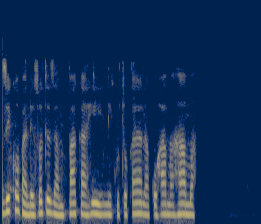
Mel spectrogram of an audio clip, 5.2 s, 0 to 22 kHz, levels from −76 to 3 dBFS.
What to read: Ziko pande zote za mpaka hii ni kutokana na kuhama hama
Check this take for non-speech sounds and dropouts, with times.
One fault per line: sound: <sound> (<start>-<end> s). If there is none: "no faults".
no faults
